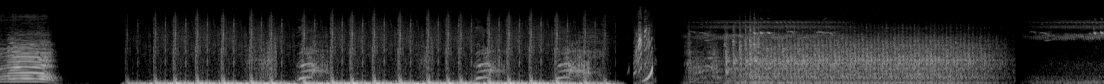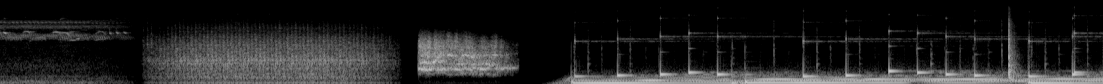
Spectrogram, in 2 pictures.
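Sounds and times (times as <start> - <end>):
faint high chirping: 6.9 - 8.5, 10.2 - 12.4.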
